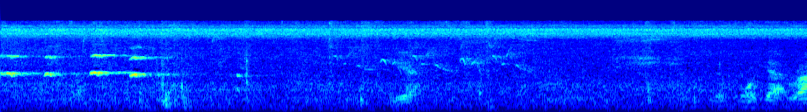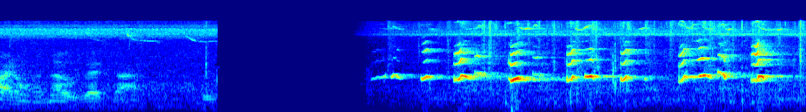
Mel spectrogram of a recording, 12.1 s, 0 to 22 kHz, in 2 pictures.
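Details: Border Collie pups aged 6 to 8 weeks, ABCA registered from cattle lines, on goats for their first time; faint background hiss first, then after a short gap a rapid string of sharp, high-pitched yips in quick succession.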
